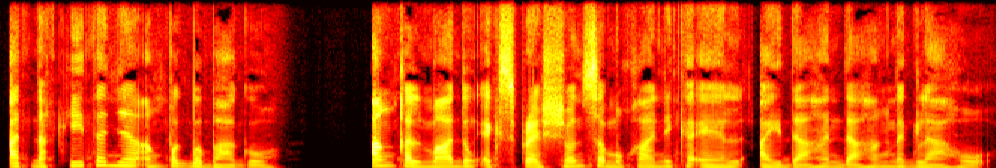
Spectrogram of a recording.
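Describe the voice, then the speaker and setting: A woman's voice: low voice, normal speed, a little mellow, no room sound, studio quality. A woman reading a scripted dramatic story as a storyteller.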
